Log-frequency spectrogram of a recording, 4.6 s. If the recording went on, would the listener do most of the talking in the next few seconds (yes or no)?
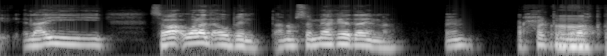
yes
